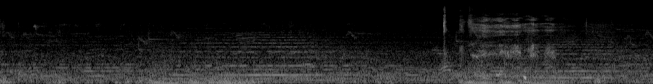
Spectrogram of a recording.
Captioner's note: choked up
